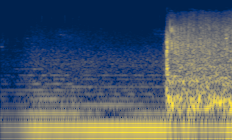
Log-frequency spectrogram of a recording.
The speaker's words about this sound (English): A car bomb in archive footage.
